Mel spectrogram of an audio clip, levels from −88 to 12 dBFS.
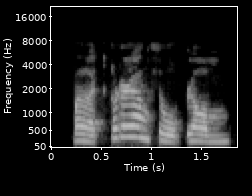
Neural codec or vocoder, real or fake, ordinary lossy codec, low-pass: none; real; none; none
